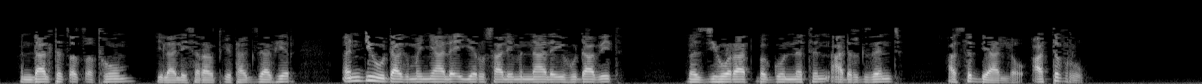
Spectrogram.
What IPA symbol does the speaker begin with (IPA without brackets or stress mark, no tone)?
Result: ʔ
